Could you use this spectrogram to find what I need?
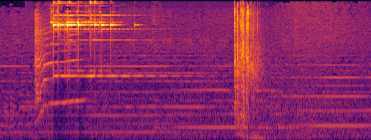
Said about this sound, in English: Did you hear what happened there? Someone entered the witch's bric-a-brac shop, half-price turquoise. But of course, again, there's a bell.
